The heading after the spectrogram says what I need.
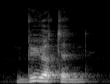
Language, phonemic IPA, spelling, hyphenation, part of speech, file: Dutch, /ˈbyːr.tə(n)/, buurten, buur‧ten, noun / verb, Nl-buurten.ogg
- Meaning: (noun) plural of buurt; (verb) to visit a neighbour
